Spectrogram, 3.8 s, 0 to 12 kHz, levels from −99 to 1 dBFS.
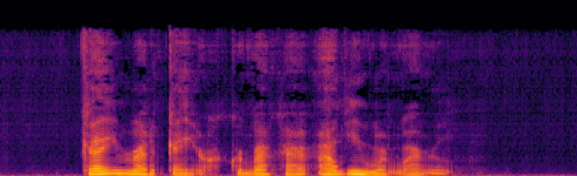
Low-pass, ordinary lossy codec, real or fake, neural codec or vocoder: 9.9 kHz; MP3, 64 kbps; fake; autoencoder, 22.05 kHz, a latent of 192 numbers a frame, VITS, trained on many speakers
